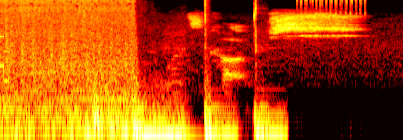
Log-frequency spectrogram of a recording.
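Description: A phone menu clicks and beeps.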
